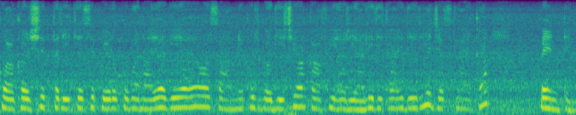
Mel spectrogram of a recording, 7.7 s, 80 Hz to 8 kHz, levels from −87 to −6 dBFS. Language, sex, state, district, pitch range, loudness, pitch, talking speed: Hindi, female, Bihar, Jahanabad, 195-220 Hz, -18 LUFS, 205 Hz, 185 wpm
